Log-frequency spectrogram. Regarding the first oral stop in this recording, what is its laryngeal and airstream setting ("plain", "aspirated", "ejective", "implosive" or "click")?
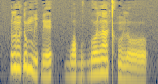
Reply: implosive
